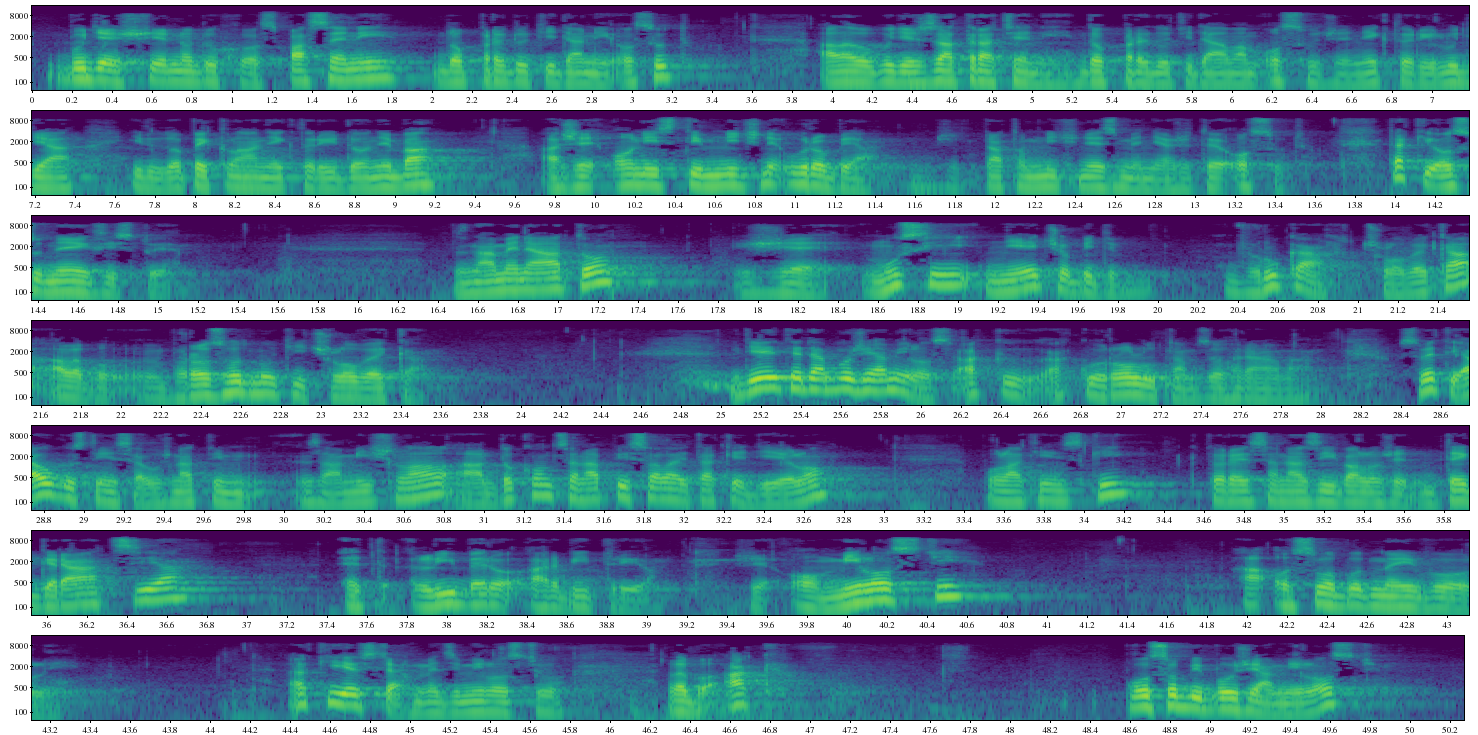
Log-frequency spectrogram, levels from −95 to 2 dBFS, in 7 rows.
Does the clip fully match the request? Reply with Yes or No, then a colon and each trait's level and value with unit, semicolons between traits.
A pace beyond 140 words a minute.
No: average, 125 wpm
